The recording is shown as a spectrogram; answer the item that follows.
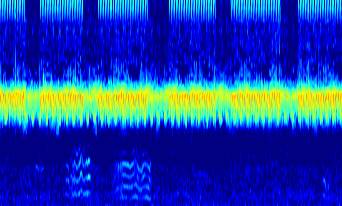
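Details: Outback Queensland crickets at a summer sunset on the Barcoo River, Welford National Park: steady high-pitched chirping in pulsed bursts, with a soft warbling bird call rising and falling in the background.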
